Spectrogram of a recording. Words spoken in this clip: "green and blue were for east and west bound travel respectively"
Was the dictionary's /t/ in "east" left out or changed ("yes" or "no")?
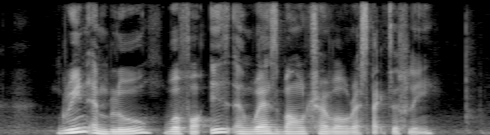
yes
